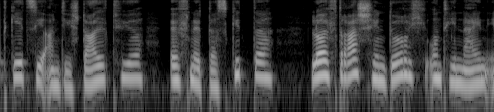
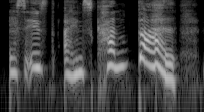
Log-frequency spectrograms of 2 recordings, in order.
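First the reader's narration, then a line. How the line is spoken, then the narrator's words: Whimpering woman. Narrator (German): wimmert die Rätin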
